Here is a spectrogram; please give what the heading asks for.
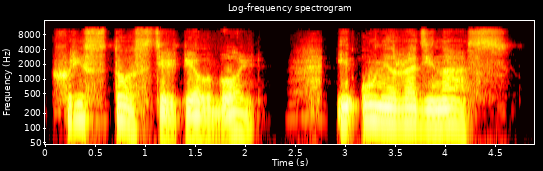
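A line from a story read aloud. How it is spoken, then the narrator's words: Gentle. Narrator (Russian): ласково сказал священник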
